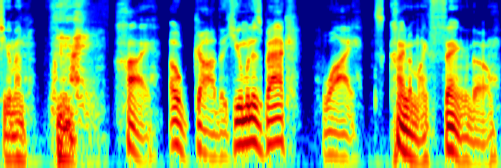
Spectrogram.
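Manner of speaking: usual speaking voice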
